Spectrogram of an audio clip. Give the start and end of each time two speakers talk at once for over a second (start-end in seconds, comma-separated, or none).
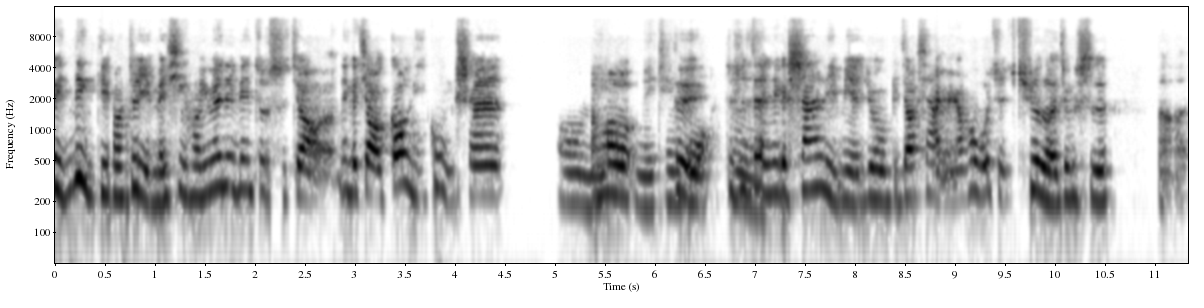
5.3-7.1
